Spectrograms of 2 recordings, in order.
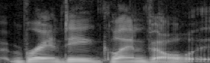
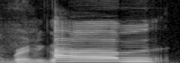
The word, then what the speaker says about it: Brandi Glanville: This story has been making the rounds, and pictures of Brandi Glanville. Did I say her name correctly? Yeah, I believe so. Yeah, Brandi Glanville.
